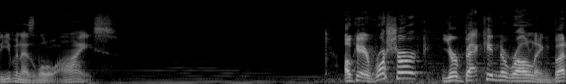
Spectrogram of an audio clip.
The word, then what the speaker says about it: Rorschach: Anyways, Rorschach. Am I pronouncing it correctly now? Rorschach. Bro, Google says Rorschach.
